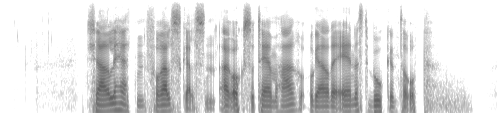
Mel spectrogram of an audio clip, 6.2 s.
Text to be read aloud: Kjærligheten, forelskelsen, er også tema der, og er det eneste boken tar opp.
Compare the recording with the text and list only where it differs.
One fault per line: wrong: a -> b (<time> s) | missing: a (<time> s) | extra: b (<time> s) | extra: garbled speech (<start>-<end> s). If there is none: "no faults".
wrong: der -> her (3.5 s)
